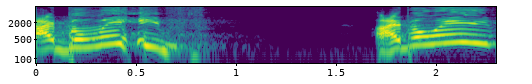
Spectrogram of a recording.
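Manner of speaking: acted-out frantic, high, panicked yell. Telling a story of a man hanging from a branch, imitating him yelling back. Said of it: "yelled back".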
